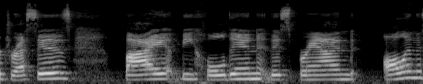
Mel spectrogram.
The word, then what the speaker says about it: BHLDN: by the brand BHLDN, which I think is actually pronounced Beholden. I think that's the proper way to say the brand.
